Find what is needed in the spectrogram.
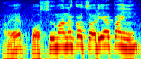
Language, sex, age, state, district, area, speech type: Odia, male, 45-60, Odisha, Jagatsinghpur, urban, spontaneous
